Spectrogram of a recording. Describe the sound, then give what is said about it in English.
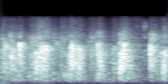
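A church audience applauds steadily, many hands clapping in a dense, sustained wash with small surges, moderately loud, with no voices standing out. “Let's give a round of applause to everyone watching in or listening in.”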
